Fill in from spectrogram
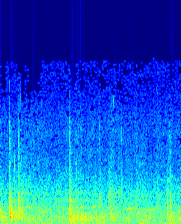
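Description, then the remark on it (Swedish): Steady rain patters against a window pane, with a few sharper drops tapping now and then over a soft, constant wash of hiss. Fairly quiet, with no voices. “Det kan också vara droppar på en fönsterruta.”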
